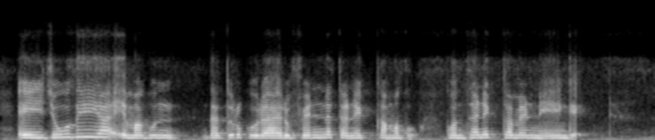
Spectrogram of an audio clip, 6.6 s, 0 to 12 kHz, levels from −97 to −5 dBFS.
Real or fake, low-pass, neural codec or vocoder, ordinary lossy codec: fake; 7.2 kHz; codec, 16 kHz, 4 kbps, X-Codec, HuBERT features, trained on LibriSpeech; Opus, 32 kbps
